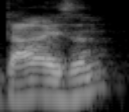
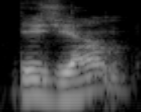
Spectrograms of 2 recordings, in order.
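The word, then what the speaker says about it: Dzyan: Not Dyson, Dijan. Say it properly.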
